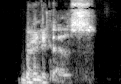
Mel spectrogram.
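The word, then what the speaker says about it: droidekas: It's you can see the entrance up here in between where the two droidecas. Is that what you said? – Droidecas.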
